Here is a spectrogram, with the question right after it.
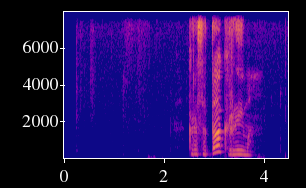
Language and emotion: Russian, positive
